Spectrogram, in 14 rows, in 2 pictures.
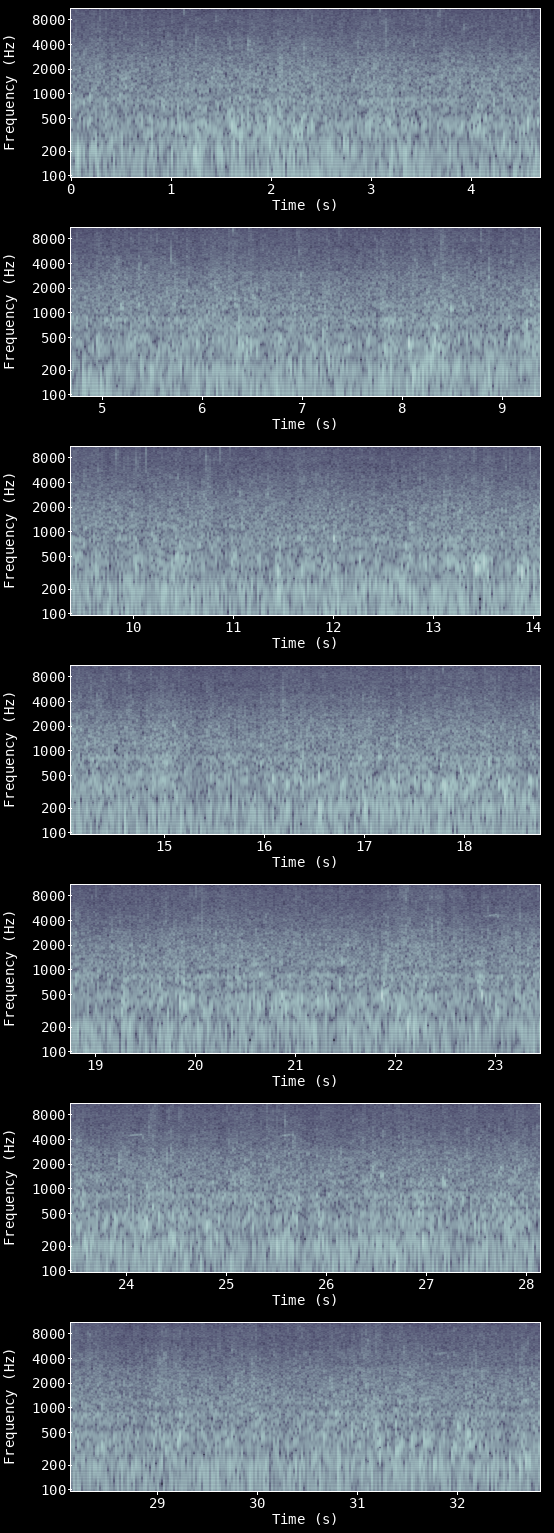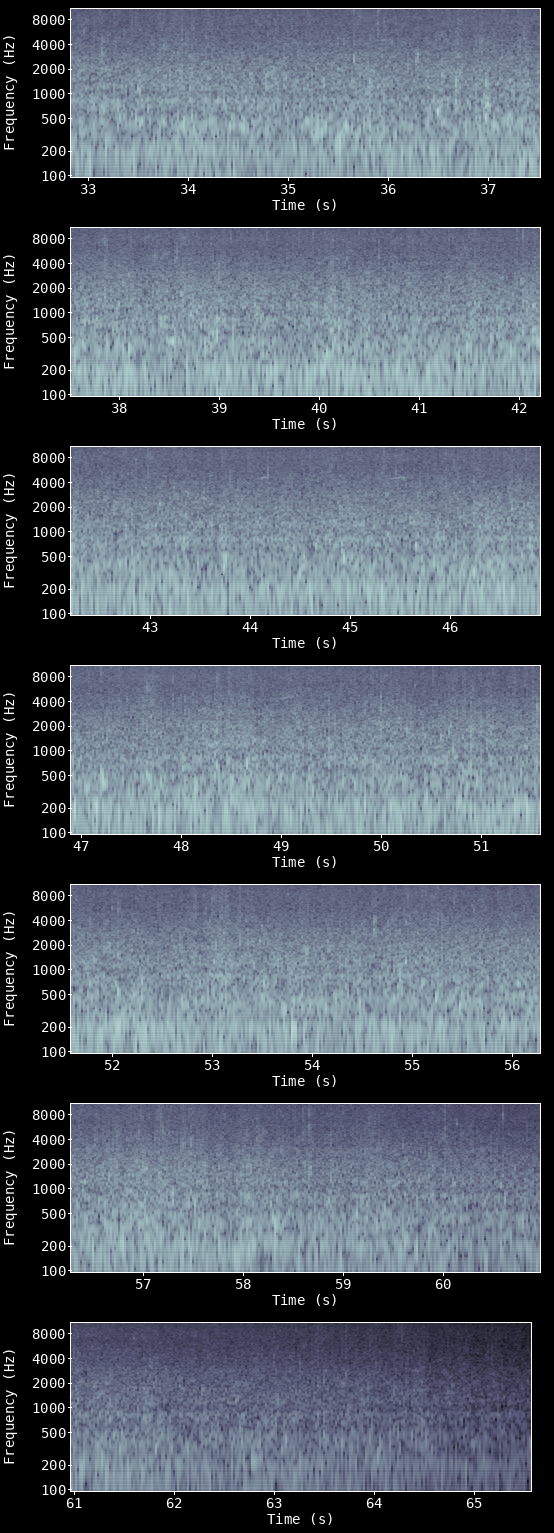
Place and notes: Ardeshir Palace, Fars Province, Iran. - Stream by the Ardeshir Palace
Stream flowing from a pond in the garden of the ruins of the Ardeshir Palace.
استان فارس, ایران, January 2019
